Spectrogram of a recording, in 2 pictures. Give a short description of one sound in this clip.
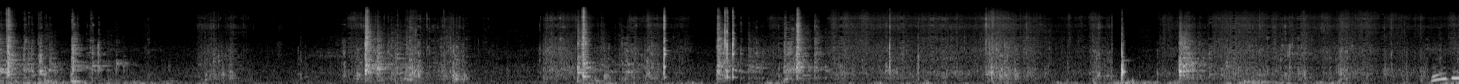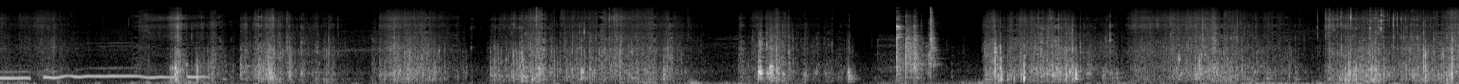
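Plastic bottles and containers knock and clatter against each other.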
